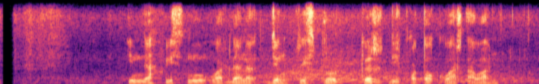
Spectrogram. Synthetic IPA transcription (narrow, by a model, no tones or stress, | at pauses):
ʔindahfisnuwardanad͡ʒɨŋkɾisbɾɔd̚kɨrdipɔt̪ɔkuwart̪awan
